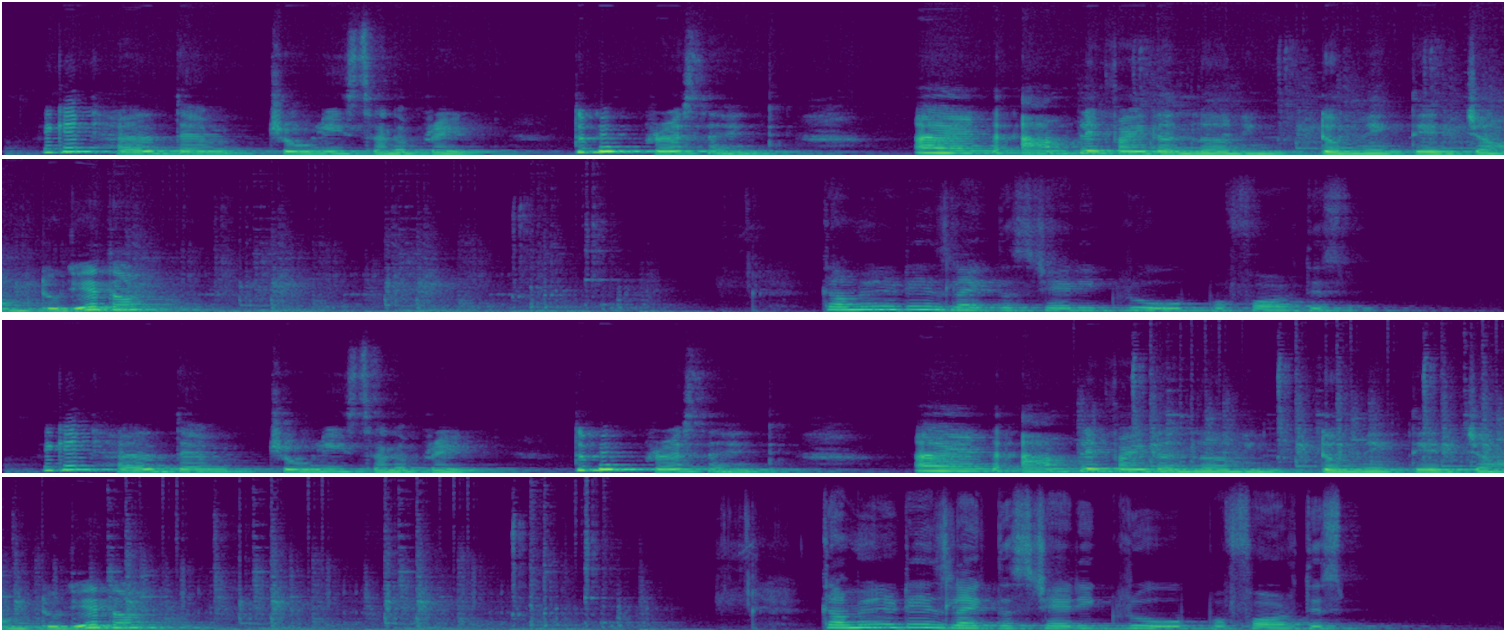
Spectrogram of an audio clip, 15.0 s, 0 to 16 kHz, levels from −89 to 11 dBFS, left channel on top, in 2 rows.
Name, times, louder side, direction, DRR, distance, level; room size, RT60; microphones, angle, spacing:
voice 1, 0.2-2.4 2.9-3.8 4.6-8.3, left 1 dB, 20° left, 7 dB, 1.0 m, -21 dB
sound 1, 5.3-10.8, right 2 dB, 80° right, 3.5 m, -44 dB
voice 2, 11.6-14.2, right 1 dB, 55° right, 11 dB, 1.0 m, -28 dB
15.0 x 8.5 x 7.4 m, 0.86 s
head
